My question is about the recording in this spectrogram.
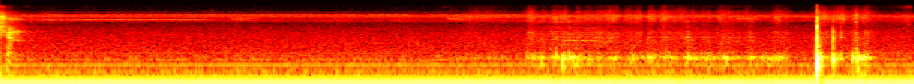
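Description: Steady low background hum with a faint high-pitched whine above it, and a single sharp click about five and a half seconds in.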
